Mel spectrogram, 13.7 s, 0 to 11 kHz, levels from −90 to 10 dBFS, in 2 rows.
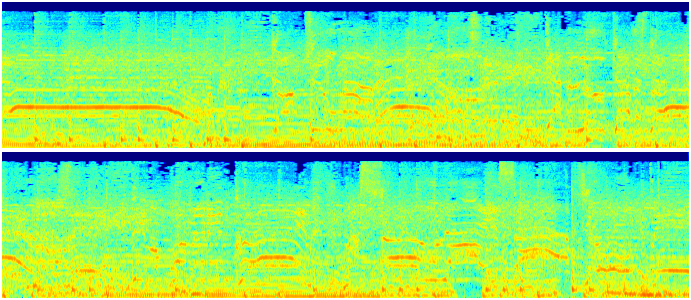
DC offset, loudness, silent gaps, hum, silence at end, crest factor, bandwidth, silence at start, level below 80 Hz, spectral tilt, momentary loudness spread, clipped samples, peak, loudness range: under 0.1%; -15 LUFS; none; none; 0 s; 12 dB; 9.2 kHz; 0 s; -24 dBFS; -4 dB/octave; 2 LU; under 0.1%; -4 dBFS; 0 LU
